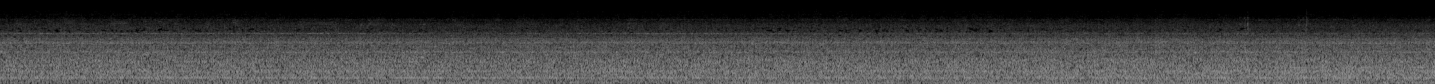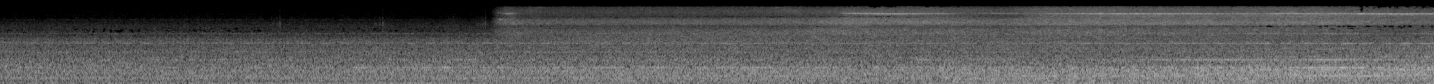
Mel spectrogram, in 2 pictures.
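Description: A G class diesel-electric locomotive hauling a ballast train slowly through a station. There is a steady low engine rumble that grows louder over the second half as it draws near. A thin, high wheel squeal joins near the end.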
